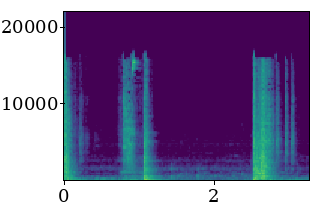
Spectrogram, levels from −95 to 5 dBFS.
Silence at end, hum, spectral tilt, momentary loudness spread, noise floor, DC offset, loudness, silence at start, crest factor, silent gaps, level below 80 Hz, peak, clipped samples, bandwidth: 0.15 s; none; -3 dB/octave; 23 LU; -59 dBFS; under 0.1%; -24 LUFS; 0 s; 22 dB; none; -58 dBFS; -6 dBFS; under 0.1%; 17 kHz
